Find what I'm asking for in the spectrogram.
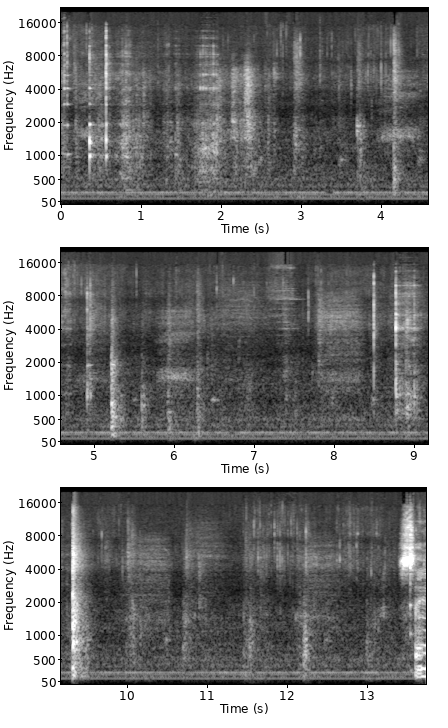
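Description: Spoon scraping and clinking around a bowl while potato salad is stirred, with soft repeated taps and squishy mixing over a steady low hum, close and fairly quiet.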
